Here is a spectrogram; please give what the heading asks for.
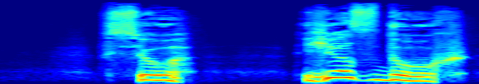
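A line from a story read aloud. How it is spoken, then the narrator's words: Breathless exhale. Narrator (Russian): выдохнул Терри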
